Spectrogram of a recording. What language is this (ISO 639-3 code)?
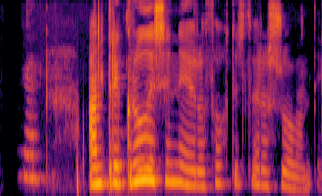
isl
